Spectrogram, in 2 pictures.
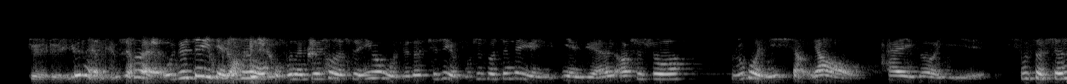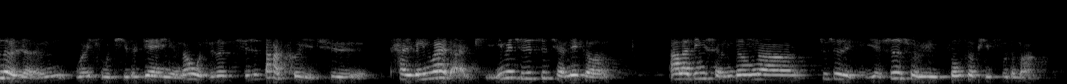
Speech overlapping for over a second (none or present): present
